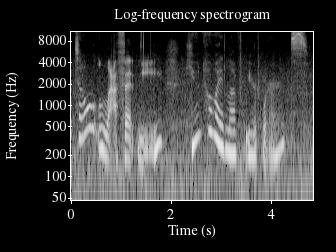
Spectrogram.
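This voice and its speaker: A woman playing a gentle, shyly affectionate best friend in an intimate audio roleplay, speaking softly and hesitantly with a breathy, near-whispered voice. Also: a little high, huge pitch swings, noisy background, full character voice. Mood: calm, reflective. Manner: soft, hesitant, slow with long pauses. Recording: loud rain and thunder throughout. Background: rain and thunder effects.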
